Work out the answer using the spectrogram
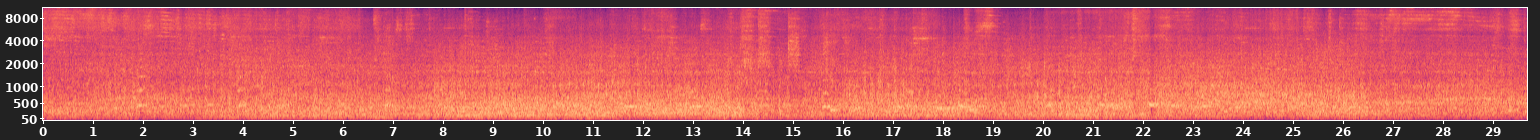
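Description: Mixed freight cars of a manifest train rolling past at speed: a steady rumble of steel wheels on rail with clickety-clack over the rail joints. Short high-pitched wheel squeals come and go.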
